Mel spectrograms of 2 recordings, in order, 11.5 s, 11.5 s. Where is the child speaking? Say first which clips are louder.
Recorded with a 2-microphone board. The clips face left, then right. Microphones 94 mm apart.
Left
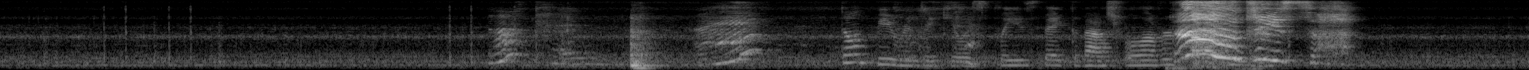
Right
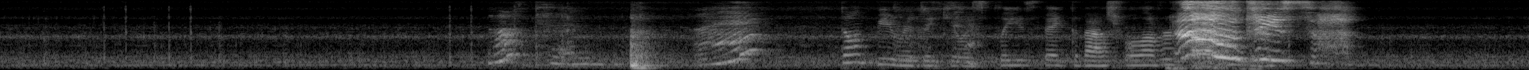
Right 1 dB; 25° right (ahead or behind), 1.1 m; by 7.3 s 10° left (ahead or behind), 1.3 m.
